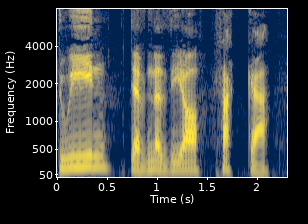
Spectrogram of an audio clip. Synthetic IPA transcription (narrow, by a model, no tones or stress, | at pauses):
d̥wiːnd̥ɛvnəðjɔr̥akʰa̰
